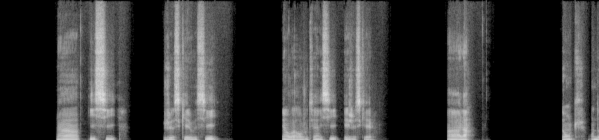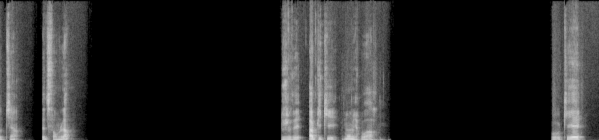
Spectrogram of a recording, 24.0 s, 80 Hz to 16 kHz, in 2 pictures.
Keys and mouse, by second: 0.3-3.2 drag, 3.2 s, 4.8-6.5 drag, 6.5 s, 8.2 click, 9.6 click, 10.0 Tab, 10.5 z, 13.6-15.1 middle drag, 17.7-18.9 drag, 18.9 Tab, 18.9 middle click, 19.4 Tab, 20.1 middle click, 20.8 KP_3, 21.5 KP_1, 22.4 KP_3.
